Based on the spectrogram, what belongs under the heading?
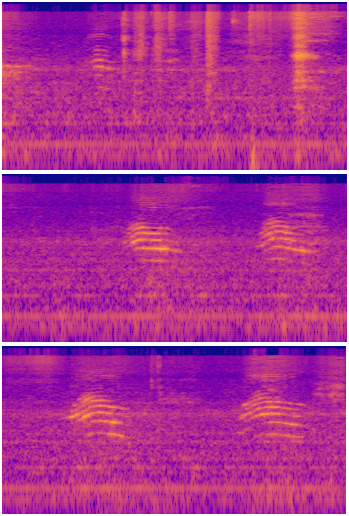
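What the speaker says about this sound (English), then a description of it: "she's been meowing all day" A cat meows indoors in four repeated, fairly clear calls spaced a couple of seconds apart, over a quiet background hum with a few faint earlier sounds.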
